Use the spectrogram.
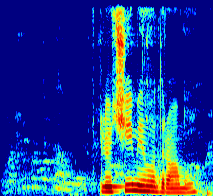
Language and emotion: Russian, neutral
